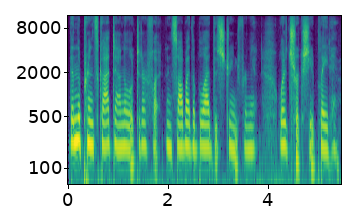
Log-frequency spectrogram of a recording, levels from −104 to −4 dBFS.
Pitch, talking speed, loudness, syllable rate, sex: 195 Hz, 285 wpm, -20 LUFS, 6.0 syllables/s, female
